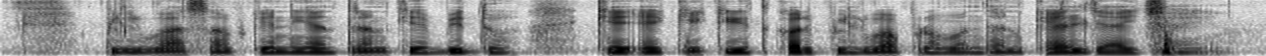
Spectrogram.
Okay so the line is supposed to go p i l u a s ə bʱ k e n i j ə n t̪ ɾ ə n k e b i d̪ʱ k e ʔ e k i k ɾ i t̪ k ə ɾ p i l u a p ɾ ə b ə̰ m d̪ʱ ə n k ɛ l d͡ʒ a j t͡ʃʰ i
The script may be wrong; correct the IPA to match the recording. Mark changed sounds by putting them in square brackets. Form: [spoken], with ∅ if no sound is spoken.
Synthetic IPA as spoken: p i l u a s ə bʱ k e n i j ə n t̪ ɾ ə n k e b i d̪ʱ k e ʔ e k i k ɾ i t̪ k ə ɾ p i l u a p ɾ ə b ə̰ [n] d̪ʱ ə n k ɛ l d͡ʒ a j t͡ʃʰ [ɛ]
